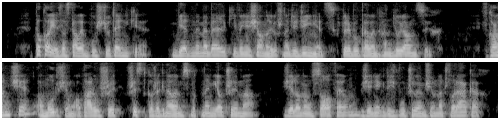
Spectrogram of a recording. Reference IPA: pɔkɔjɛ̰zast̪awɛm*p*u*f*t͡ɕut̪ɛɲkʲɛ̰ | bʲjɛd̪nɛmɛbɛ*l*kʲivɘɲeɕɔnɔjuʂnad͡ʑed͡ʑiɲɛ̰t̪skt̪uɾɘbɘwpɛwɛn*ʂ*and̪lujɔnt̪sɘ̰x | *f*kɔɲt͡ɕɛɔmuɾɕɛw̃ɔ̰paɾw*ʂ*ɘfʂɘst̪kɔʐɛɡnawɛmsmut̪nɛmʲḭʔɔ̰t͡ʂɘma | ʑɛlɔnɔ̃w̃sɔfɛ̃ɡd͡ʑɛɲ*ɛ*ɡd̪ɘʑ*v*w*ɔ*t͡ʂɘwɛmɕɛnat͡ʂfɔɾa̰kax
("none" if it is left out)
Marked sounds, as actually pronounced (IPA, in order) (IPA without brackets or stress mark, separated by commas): p, ɕ, l, x, f, ʂ, ɛ, v, u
